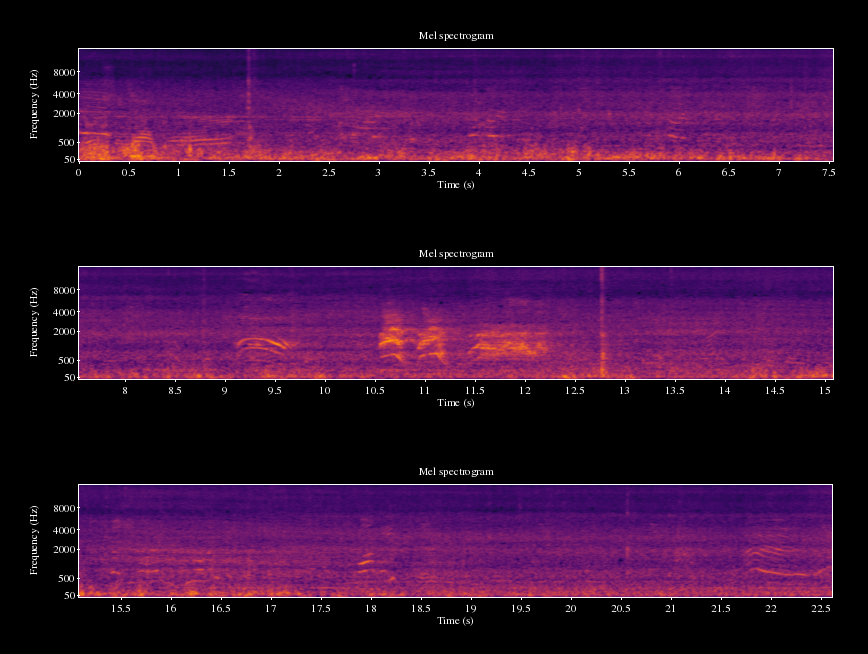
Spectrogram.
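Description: Outdoor swimming-pool ambience: water splashing and sloshing as a child swims, over a steady low noise, with a few short voices about ten seconds in.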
